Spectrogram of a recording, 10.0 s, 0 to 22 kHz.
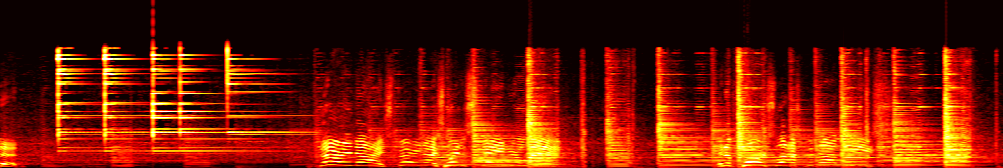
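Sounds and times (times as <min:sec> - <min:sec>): triangle ringing: 0:00.6 - 0:04.0.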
